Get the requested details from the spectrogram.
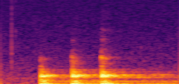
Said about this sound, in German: Ich würde jetzt gerne auf Holz klopfen, aber dann wird es hier sehr laut. Ich mache es trotzdem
